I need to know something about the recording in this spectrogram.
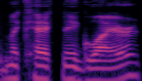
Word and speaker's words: MacKechnie-Guire: Okay, so today we are joined by Russell MacKechnie-Guire.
